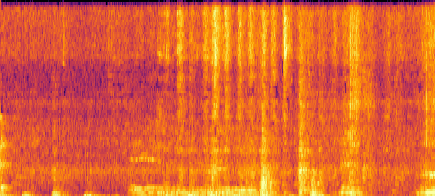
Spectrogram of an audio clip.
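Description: A child humming softly, the pitch wavering up and down, over a few low knocks and rubbing of drawing on paper in the first second.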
